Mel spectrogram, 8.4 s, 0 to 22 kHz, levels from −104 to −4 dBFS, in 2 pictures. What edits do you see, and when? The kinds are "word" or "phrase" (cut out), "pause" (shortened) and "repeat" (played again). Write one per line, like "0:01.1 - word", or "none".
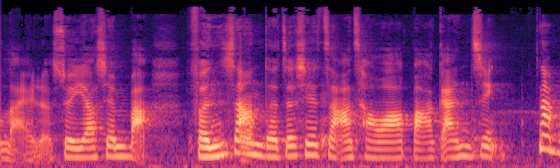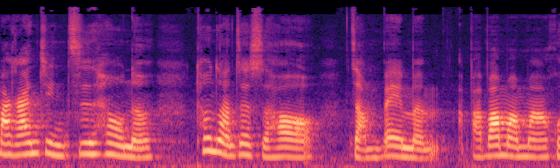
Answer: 0:03.9 - pause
